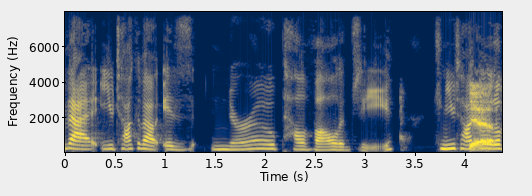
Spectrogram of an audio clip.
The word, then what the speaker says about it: neuropelveology: So no, it's neuropelveology. But okay, pelviology. Okay, it's a European title, so they got to add some extra vowels in there.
